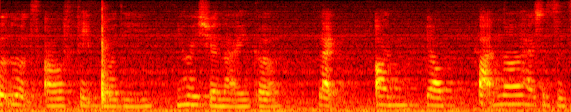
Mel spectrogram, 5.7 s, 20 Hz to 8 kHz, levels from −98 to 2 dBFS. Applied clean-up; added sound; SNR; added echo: none; Hammer; 3 dB; reverberation time 0.8 s.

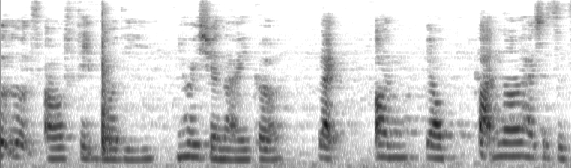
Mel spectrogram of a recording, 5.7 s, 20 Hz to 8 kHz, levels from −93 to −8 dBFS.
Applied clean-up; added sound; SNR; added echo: classical method WPE with log-MMSE.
